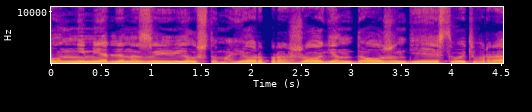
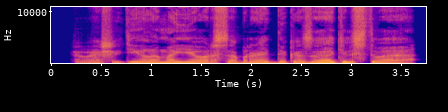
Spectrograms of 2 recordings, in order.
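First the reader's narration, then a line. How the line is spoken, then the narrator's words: Sorcerer's whisper. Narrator (Russian): шептал колдун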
